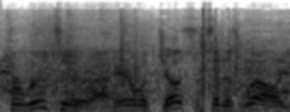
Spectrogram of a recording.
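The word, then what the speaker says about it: Josefson: Behind the net for Ruutu, out here with Josephson as well, or Josephson as it's pronounced.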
